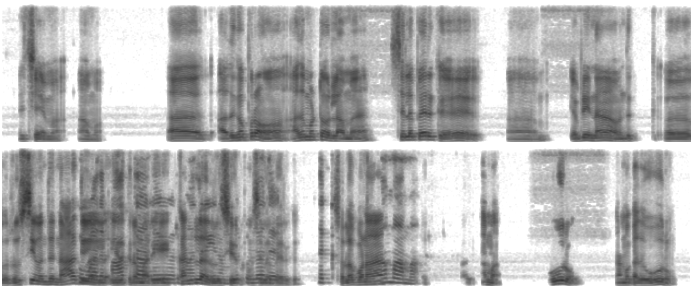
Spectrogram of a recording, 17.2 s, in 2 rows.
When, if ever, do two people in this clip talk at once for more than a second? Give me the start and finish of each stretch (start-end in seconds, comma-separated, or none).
9.6-12.0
